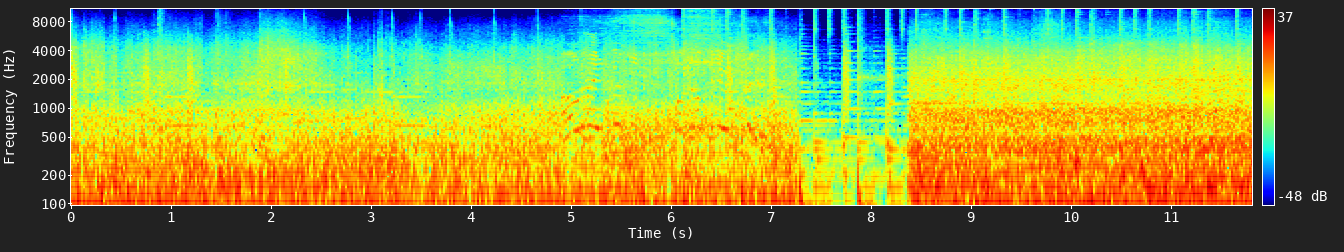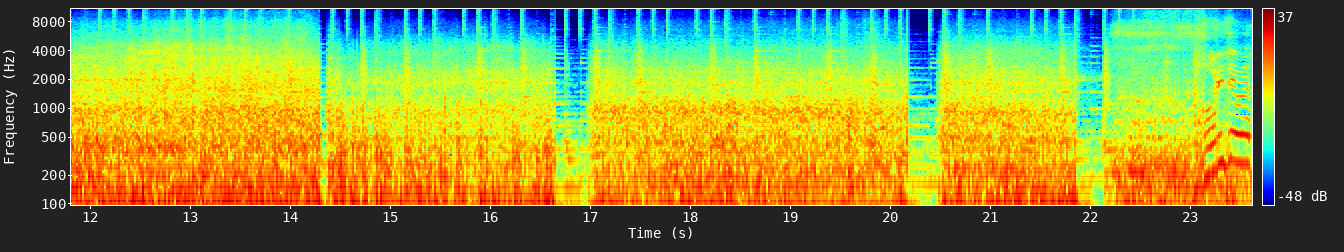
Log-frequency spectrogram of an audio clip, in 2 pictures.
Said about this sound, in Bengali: কামারকুণ্ডু পার হতেই আমাদের সাথে দেখা হলো 260 কিলোমিটার আপেক্ষিক গতিতে ছুটে চলা হাওড়া এনজেপি শতাব্দী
